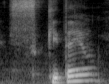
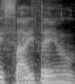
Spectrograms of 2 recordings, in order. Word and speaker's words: Scytale: Skitail? Well, I say Scytale, but... Scytale? I don't know. Okay, Scytale, Skitail. I'm sure there's pronunciation guides. I always imagined it's like a scythe. It's gonna cut you up.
